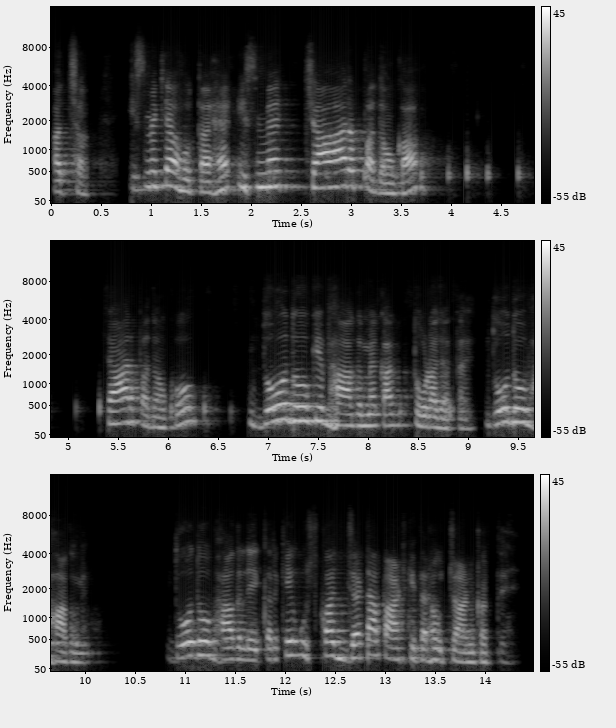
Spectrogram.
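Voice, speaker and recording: A man's voice: high-pitched, expressive, takes it slowly, muffled recording. A male teacher giving an exam-prep lecture, explaining step by step and checking that his students follow.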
